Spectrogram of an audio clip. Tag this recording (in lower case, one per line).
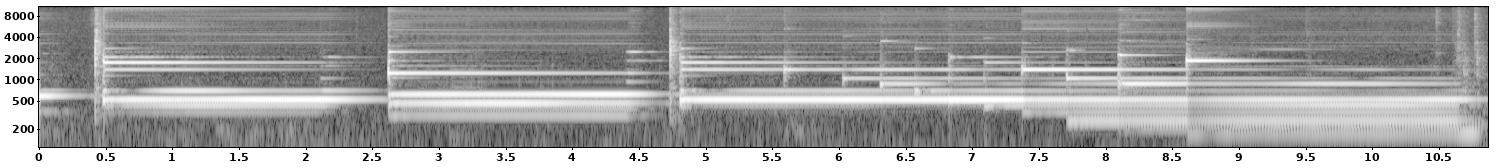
music
musical instrument
marimba
percussion
vibraphone
playing marimba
